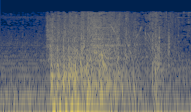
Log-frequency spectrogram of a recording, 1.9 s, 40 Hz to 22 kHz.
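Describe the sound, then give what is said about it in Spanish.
Gunfire in a 2014 action thriller film scene: after a short quiet lead-in, a sudden loud burst erupts into a dense, rattling barrage. It eases slightly, then surges again near the end. “Asoma la cabeza y alguien dispara.”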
